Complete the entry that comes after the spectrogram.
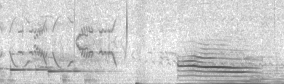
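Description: A cat meows in the video game Shenmue, several plaintive calls: thin early mews, then a longer, louder, drawn-out meow near the end, close and clear over a quiet in-game backdrop.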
